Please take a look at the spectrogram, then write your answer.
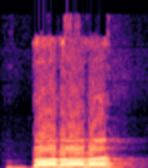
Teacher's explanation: اس کا قاعدہ یہ ہے کہ را کے اوپر زبر اور پیش آئے تو را کو پر پڑھیں گے، را کے نیچے زیر آئے تو را کو باریک پڑھیں گے۔ یہاں دونوں را کے اوپر زبر ہے، اس لیے را کو پر پڑھا جائے گا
